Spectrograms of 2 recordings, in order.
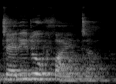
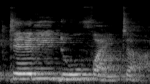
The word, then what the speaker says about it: pteridophyta: The third group, pteridophyta of cryptogams, non-flowering plants. Okay, pteridophyta. I'm saying, pronouncing with T, but the spelling starts with P. P is silent here. Okay, pteridophyta.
